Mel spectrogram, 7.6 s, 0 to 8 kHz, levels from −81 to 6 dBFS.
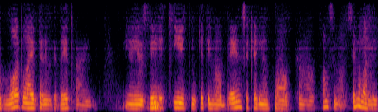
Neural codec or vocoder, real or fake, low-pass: codec, 44.1 kHz, 0.9 kbps, DAC; fake; 7.2 kHz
